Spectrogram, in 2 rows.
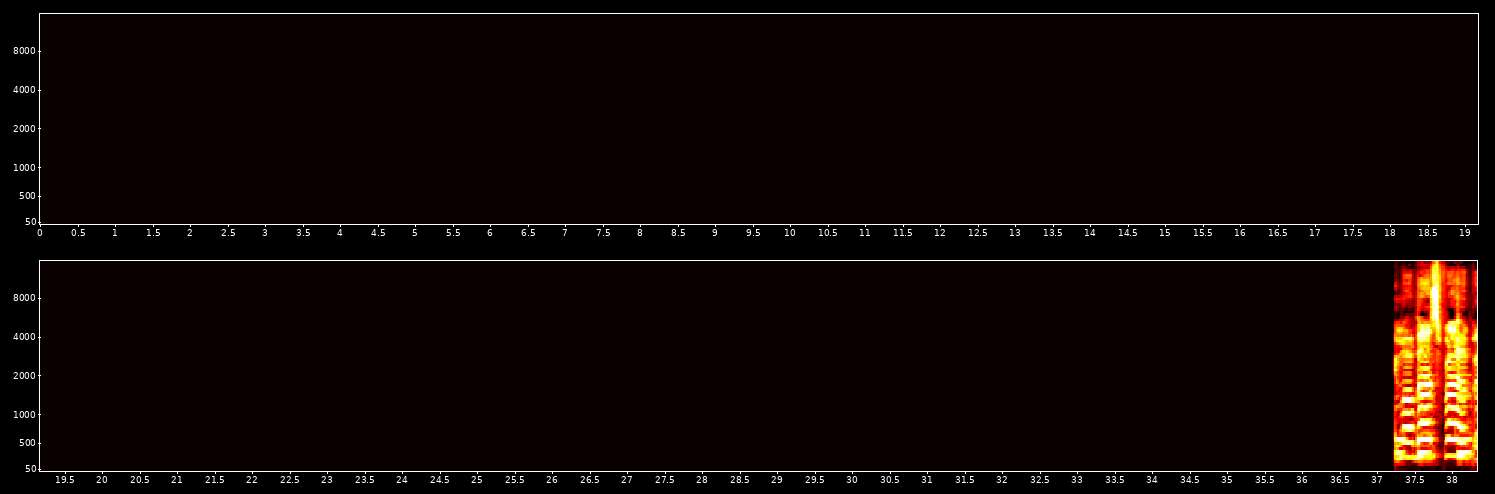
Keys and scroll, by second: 11.8 ctrl+d.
